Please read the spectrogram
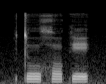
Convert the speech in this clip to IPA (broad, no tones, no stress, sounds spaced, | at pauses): t o x ɔ k e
